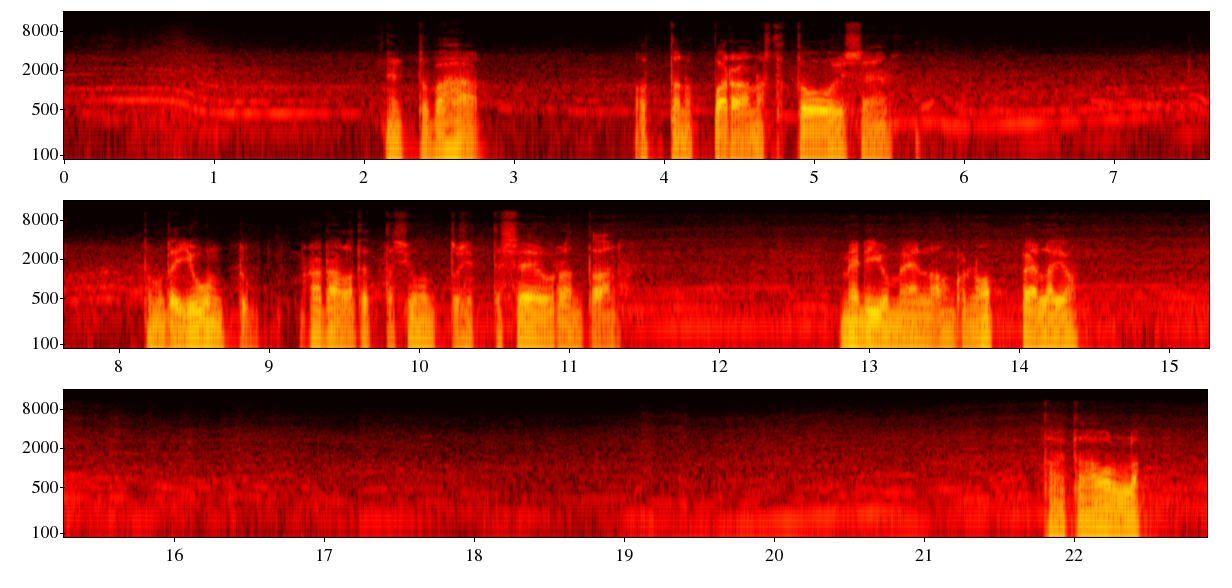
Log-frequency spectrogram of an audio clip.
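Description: A racing car engine whines, rising and falling in pitch as it revs.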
